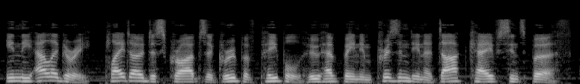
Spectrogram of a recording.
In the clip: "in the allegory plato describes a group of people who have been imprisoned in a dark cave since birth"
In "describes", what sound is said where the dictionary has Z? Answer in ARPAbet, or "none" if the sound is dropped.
Z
